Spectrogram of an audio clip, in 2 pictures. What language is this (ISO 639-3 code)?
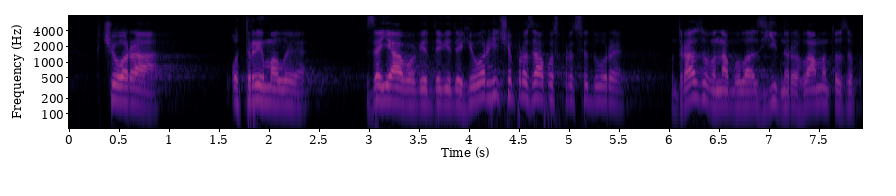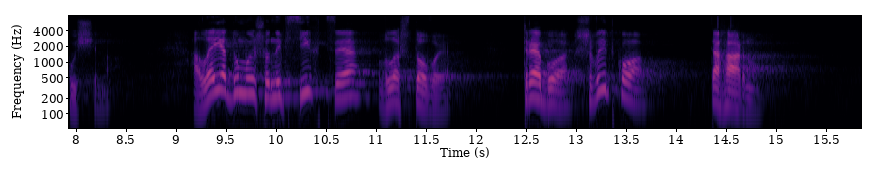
ukr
